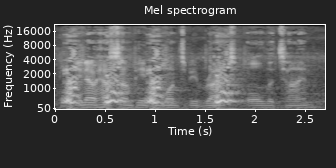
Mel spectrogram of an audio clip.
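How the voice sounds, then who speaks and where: An actor playing a young, self-deprecating, uneasy warrior companion in a fantasy video game, with a wry, conversational manner. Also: male voice, high voice, huge pitch swings, fairly quick, vocal fry, very noisy, exaggerated voice.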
